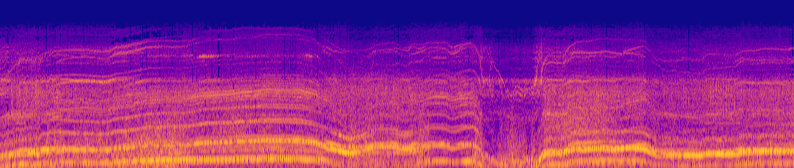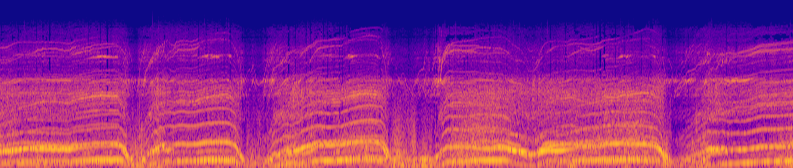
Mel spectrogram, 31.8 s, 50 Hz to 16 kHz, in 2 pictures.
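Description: The four Brother Hobby 2812 400kv brushless motors of a 12S FPV quadcopter, spinning 10-inch three-blade props and heard from its onboard camera: a loud motor whine and prop buzz rising and falling in pitch with the throttle. It drops away briefly several times as the throttle is chopped, then climbs again.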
